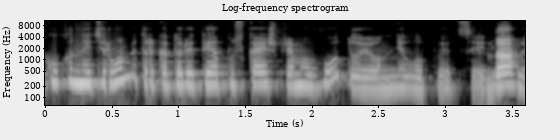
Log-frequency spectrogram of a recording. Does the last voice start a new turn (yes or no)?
yes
